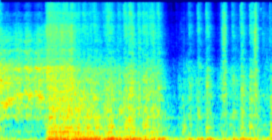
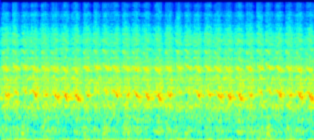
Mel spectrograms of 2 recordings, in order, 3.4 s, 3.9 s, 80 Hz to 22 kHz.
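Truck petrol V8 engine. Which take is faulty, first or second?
second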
